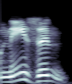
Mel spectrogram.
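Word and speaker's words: Mnason: M is silent. So Nathan, he is a native of the island of Cyprus.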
